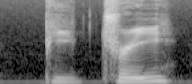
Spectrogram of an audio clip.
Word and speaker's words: Petrie: Petrie is the pterodactyl, but I think like just the way you say Petrie is like, it's like you pronounce the P, it's like Petrie, like Petit. Whereas like pterodactyl is spelled with a silent P and then the T.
